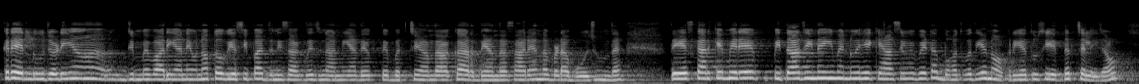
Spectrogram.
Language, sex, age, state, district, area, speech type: Punjabi, female, 30-45, Punjab, Fatehgarh Sahib, urban, spontaneous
